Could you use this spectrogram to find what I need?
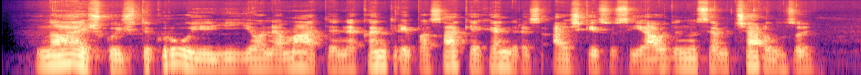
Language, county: Lithuanian, Panevėžys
